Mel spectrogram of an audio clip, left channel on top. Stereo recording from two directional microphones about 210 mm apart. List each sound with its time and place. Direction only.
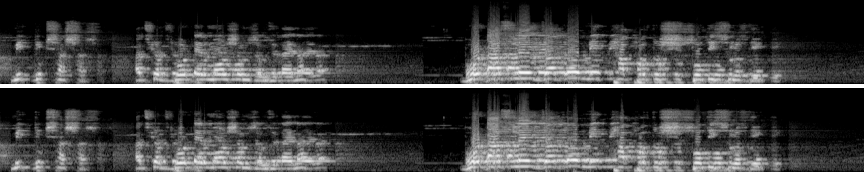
0.1 s a man's voice: 35° right (ahead or behind)
4.6 s a man's voice: 35° right (ahead or behind)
